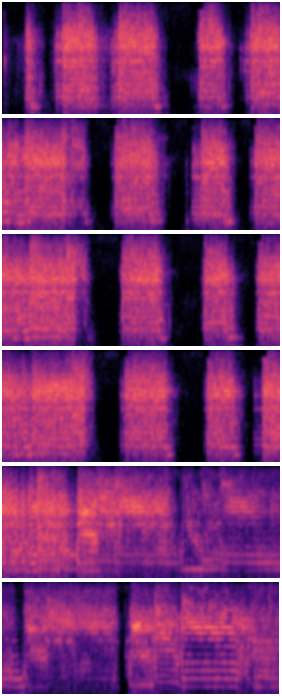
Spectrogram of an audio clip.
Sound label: metal intro chords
